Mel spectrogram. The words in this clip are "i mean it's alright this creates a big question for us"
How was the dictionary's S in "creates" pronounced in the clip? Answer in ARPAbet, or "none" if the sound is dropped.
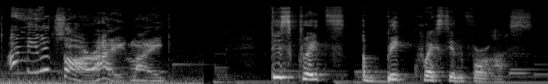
S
